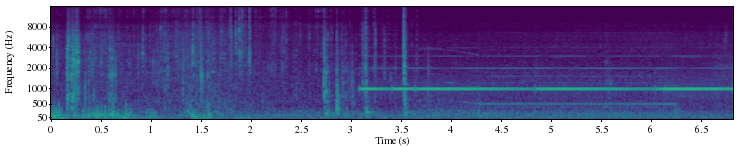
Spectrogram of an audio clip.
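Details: 2009 Dodge Charger after fuel pump replacement (old pump silent at key-on, car cranked without starting): steady mid-pitched hum about four seconds at key-on, new pump priming normally.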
